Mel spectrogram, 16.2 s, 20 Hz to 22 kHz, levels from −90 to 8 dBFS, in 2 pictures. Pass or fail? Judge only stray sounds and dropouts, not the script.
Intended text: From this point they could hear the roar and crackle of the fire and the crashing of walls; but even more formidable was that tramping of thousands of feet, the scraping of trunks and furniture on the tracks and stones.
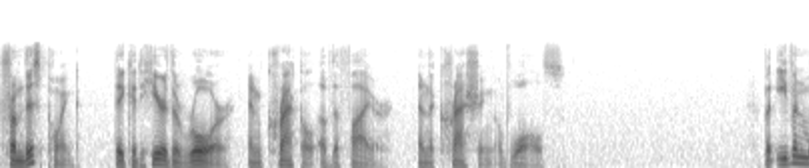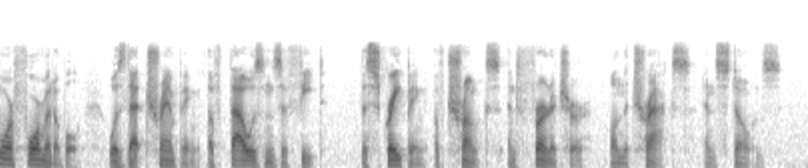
pass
